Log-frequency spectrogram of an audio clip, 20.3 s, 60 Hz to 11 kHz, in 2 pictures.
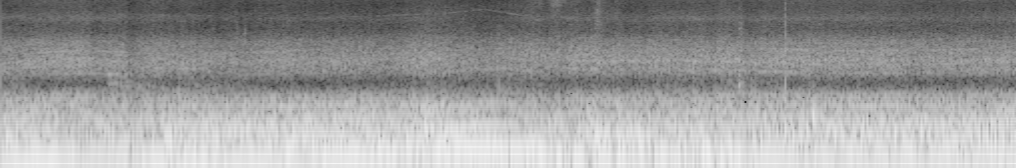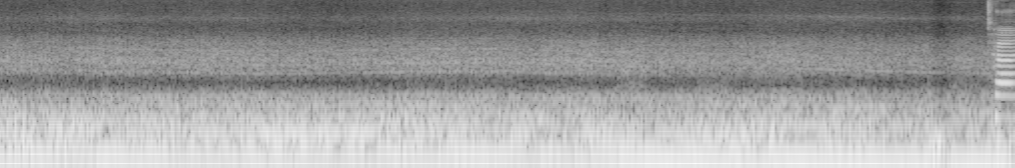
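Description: A heavy truck engine in Euro Truck Simulator 2, on a Swedish east coast drive, hums as a steady, loud low rumble for twenty seconds with little change in pitch.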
